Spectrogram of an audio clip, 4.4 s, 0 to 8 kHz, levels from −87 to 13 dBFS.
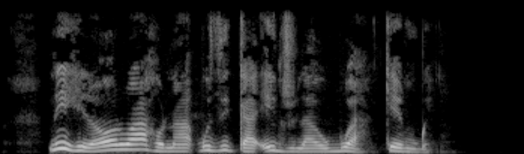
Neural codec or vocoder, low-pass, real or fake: none; 7.2 kHz; real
